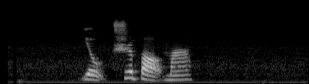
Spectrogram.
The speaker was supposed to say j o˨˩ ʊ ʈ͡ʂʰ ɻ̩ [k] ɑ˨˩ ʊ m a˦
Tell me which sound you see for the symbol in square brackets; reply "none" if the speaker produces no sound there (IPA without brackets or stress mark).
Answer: p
